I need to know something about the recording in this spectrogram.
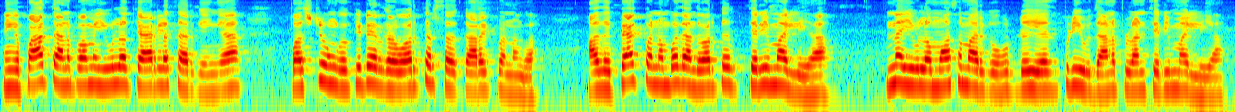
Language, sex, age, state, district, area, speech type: Tamil, female, 60+, Tamil Nadu, Mayiladuthurai, rural, spontaneous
